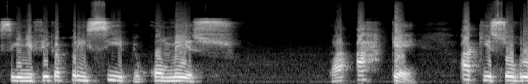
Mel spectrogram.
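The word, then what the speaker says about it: ἀρχή: O alfa vai ser pronunciado como A. Alfa, ro, ar. O que com eta, o que tem som de K aspirado, K, e o eta tem som de E. Arque, arque, que significa princípio, começo.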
